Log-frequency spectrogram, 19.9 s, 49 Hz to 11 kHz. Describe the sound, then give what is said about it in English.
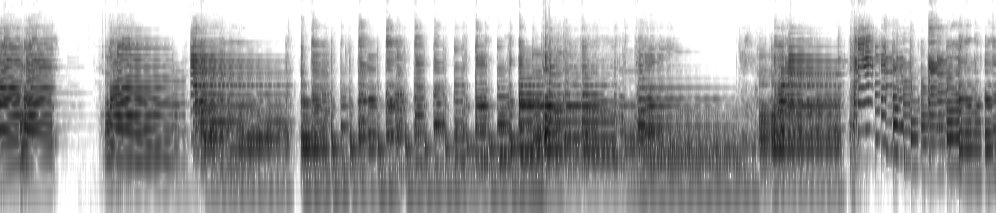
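Electric guitar played alone through a warm Vox EF86 tube amp, mixing strummed chords and picked single-note runs with the amp's pulsing tremolo and a light wash of reverb from a reverb pedal, fairly loud. “And again, I'm just using a reverb pedal. That's the only thing I'm using. And just a touch of verb.”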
